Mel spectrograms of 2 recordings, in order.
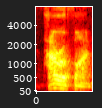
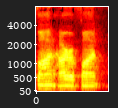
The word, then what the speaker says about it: Hierophant: Am I even pronouncing that right? Hierophant. Yeah, Hierophant.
